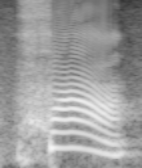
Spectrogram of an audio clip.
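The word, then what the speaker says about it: ث: Kemudian ini yang tsa cara bacanya ya tsa bukan sa ini yang sa ya.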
